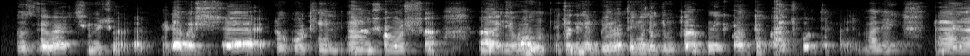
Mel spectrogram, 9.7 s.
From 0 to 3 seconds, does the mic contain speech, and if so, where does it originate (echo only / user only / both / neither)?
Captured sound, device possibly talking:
echo only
